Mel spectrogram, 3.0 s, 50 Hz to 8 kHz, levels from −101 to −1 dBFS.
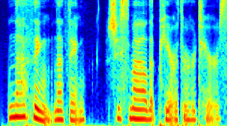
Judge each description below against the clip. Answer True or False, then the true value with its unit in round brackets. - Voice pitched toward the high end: True (225 Hz)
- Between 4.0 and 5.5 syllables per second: True (5.2 syllables/s)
